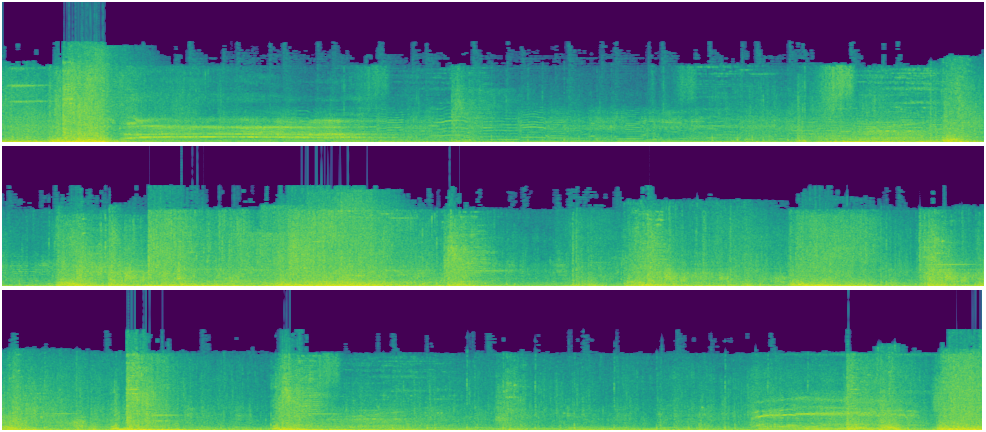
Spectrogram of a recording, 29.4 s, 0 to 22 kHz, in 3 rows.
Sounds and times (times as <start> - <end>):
Music: 0.0 - 29.4.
